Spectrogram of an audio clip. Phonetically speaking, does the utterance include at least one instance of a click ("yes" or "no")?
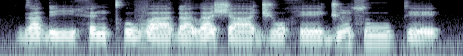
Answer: no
